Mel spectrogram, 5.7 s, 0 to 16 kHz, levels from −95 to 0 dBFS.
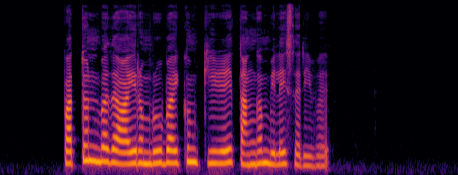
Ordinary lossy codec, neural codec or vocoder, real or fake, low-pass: none; vocoder, 44.1 kHz, 128 mel bands every 256 samples, BigVGAN v2; fake; 14.4 kHz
